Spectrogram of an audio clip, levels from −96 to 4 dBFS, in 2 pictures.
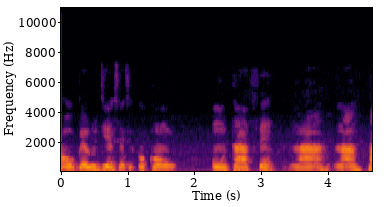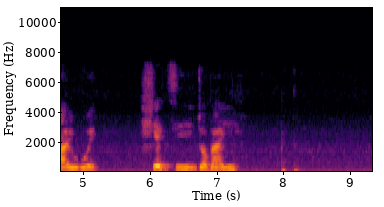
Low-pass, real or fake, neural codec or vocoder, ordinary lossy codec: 7.2 kHz; real; none; none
